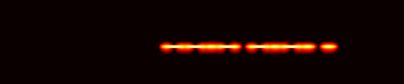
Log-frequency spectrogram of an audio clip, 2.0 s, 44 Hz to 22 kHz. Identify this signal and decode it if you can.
Morse code, heard as a keyed tone, about 46 wpm, 700 Hz. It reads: QCE
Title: USA Call Sign Postfixes - 3 Letters 45wpm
